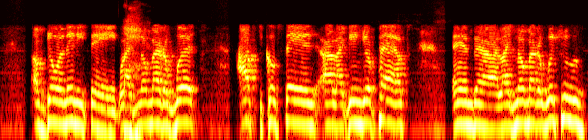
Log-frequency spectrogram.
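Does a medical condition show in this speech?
Yes: cerebral palsy; performs from wheelchair.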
